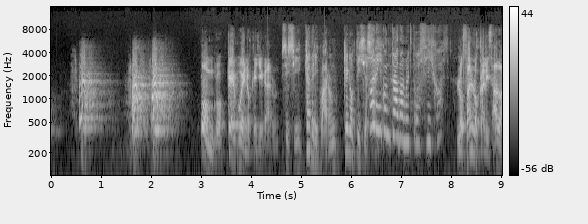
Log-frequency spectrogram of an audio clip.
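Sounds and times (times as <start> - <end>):
Great Dane barking in a park: 0.4 - 2.7
speech: 3.1 - 8.9.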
